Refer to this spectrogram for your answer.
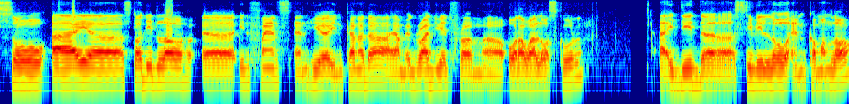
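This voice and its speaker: Fairly even intonation marks this speech, delivered at a very slow pace. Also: man, medium pitch for a man. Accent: French. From Guinea, West Africa. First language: French. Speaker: law lecturer. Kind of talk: self-introduction. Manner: halting.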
